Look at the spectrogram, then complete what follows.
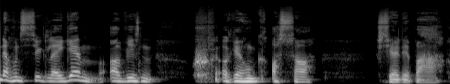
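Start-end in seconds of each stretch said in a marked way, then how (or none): none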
